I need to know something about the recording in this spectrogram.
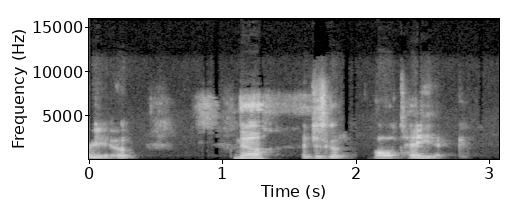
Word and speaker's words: voltaic: is there a reason you always call it volak uh that's because that's how I pronounce it okay I thought you were just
